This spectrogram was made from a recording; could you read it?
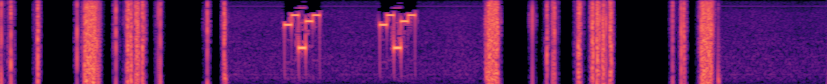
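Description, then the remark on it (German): Two short runs of rapid, stepping electronic fire brigade alerting tones from the Jena control centre (Leitstelle Jena), sent for Gera over a radio channel, framed by bursts of hissy radio static and squelch clicks. No one speaks. “Gera mit Alarmierung.”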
